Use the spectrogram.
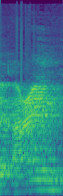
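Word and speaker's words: عين: So we need to differentiate between their pronunciation, and that is why ayn is different. It is ayn, ayn, ayn, ayn, ayn, ayn. Do not forget that it's not ayn. It is what? Ayn.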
